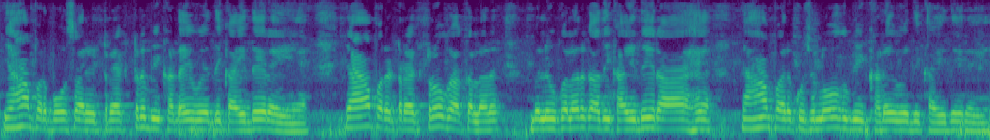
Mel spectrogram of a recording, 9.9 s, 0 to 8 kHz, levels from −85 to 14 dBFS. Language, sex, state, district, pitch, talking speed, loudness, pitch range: Hindi, male, Haryana, Charkhi Dadri, 160 Hz, 205 wpm, -12 LUFS, 150-170 Hz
